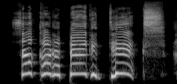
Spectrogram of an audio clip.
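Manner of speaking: sudden very high-pitched squeal; mock outburst. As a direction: imitate an online gamer exploding in a squealed insult. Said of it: "All of a sudden, you just hear this".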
